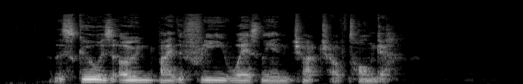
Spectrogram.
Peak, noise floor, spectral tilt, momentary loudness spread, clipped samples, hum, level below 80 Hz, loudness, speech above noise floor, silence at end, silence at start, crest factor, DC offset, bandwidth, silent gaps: -8 dBFS; -73 dBFS; -5 dB/octave; 15 LU; under 0.1%; none; -50 dBFS; -24 LUFS; 50 dB; 1.3 s; 0.55 s; 18 dB; under 0.1%; 11.5 kHz; none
